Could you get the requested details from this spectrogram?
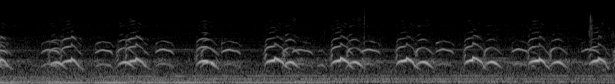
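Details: Several Glaucous-winged gulls calling at Campbell River, British Columbia, April 2007, during a gull's slow swallowing of a starfish: overlapping bright, arched, yelping notes in rapid rhythmic bursts, with faint low rumble beneath.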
